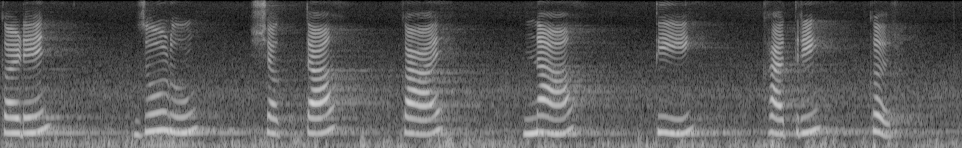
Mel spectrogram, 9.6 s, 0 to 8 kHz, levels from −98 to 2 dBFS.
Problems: none marked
